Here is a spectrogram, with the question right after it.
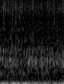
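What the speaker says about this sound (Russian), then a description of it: "Вот наш ручей бежит, прям журчит" A spring meltwater stream runs crosswise through a village in Komi, babbling and trickling steadily as a soft, continuous wash of water, faint and with no voices over it.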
